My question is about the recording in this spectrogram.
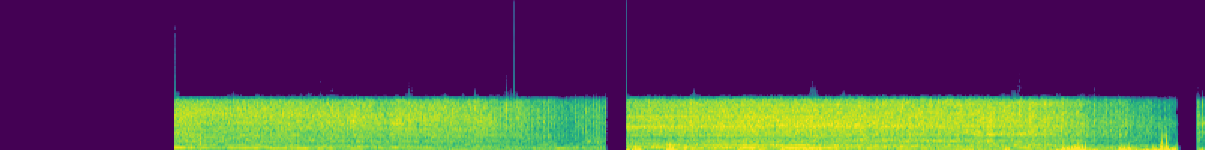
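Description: Zipline trolley pulleys running along the steel cable: a whirring hum over rushing wind noise, starting about a second in, its pitch sinking as it goes. It breaks off for an instant about four seconds in and resumes with a steadier whirr, and wind buffets the microphone near the end.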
